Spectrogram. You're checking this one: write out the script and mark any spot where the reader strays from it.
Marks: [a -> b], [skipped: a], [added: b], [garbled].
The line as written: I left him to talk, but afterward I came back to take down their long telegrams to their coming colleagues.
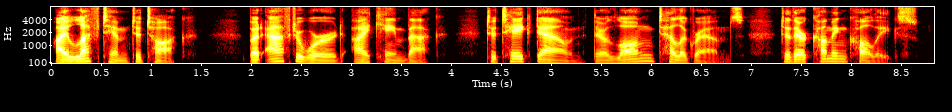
I left him to talk, but afterward I came back to take down their long telegrams to their coming colleagues.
